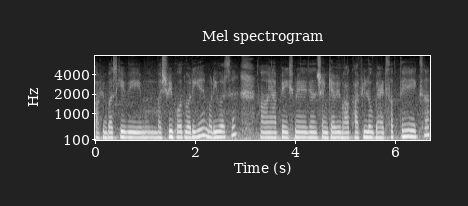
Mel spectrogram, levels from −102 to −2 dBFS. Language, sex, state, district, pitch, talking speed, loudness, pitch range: Hindi, female, Bihar, Vaishali, 185 Hz, 240 wpm, -15 LUFS, 180-195 Hz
